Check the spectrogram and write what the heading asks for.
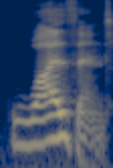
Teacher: our W sound has two parts. First is an ooh, and second is a whoa. So it has kind of two tiny little parts.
